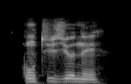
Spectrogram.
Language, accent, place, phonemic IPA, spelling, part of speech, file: French, France, Lyon, /kɔ̃.ty.zjɔ.ne/, contusionner, verb, LL-Q150 (fra)-contusionner.wav
- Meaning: to bruise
